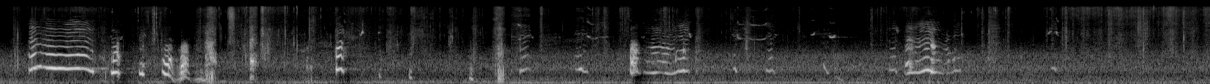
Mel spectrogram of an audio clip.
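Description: Shiba Inu dog whining and yipping in annoyed protest: a loud high-pitched cry near the start, a flurry of short yips, then two more drawn-out whines later on. Dry leaves rustle and crunch between the cries.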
